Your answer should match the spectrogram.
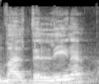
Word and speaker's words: Valtellina: You got to just say that region again. I can't pronounce it. – In Valtellina.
